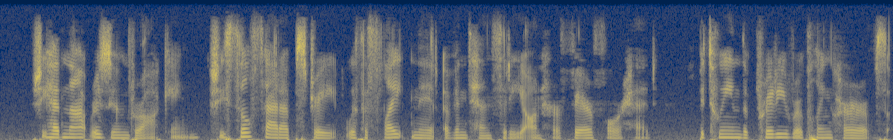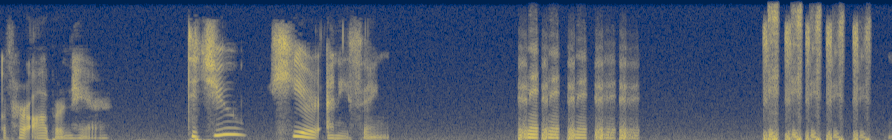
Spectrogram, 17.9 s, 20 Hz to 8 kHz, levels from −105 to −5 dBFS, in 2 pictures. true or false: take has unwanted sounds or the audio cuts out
true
